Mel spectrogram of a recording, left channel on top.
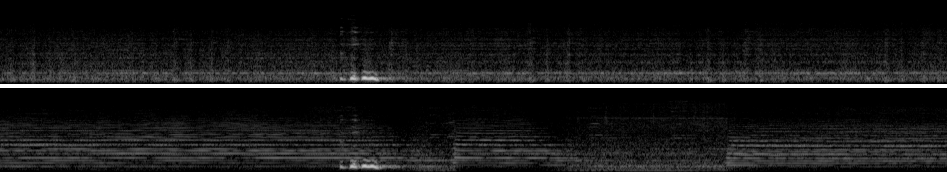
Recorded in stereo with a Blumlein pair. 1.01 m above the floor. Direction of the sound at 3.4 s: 5° left.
